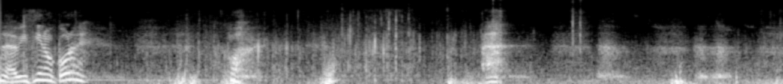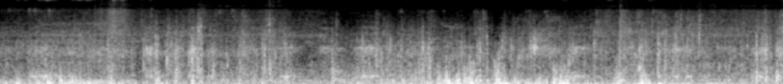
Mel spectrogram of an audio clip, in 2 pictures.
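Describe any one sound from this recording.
Bicycle tyres crunch and rumble over a rough gravel and dirt trail.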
